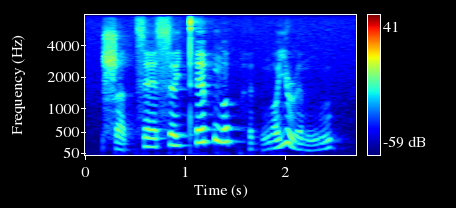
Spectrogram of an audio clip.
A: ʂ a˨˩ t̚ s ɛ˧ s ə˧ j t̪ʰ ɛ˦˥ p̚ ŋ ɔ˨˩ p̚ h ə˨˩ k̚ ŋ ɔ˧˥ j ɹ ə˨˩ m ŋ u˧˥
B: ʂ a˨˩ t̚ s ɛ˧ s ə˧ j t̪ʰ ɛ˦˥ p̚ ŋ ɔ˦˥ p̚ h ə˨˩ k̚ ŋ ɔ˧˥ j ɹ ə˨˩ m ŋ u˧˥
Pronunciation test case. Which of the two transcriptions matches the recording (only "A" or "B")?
B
